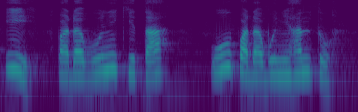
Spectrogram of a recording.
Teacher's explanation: sebagai berikut a bunyi tinggi yaitu bunyi yang dihasilkan dengan cara posisi lidah meninggi mendekati langit-langit keras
